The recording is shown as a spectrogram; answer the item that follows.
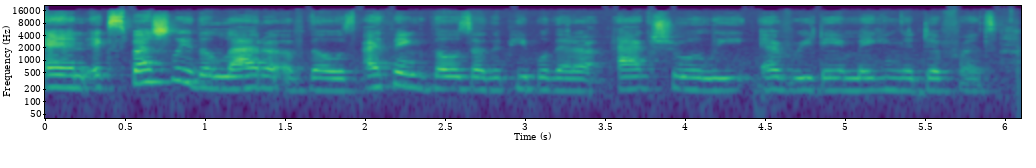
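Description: A woman with an American accent and medium pitch speaks at a fairly quick pace with fairly even intonation, with noticeable background noise. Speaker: community activist. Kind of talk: roundtable discussion.

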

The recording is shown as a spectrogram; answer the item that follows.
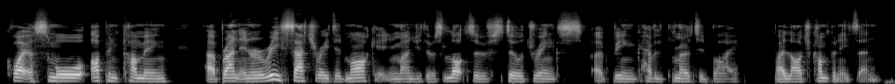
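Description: The speaker has a British accent and talks at a moderate pace. The recording is very clean, with a silent background. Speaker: podcast host. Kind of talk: interview.

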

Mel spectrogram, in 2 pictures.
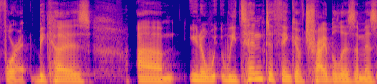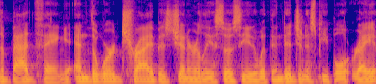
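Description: A man talks at a fairly quick pace and medium pitch with lively intonation, an ordinary speaking voice in a very clean recording with a silent background. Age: 30s. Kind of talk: casual interview.

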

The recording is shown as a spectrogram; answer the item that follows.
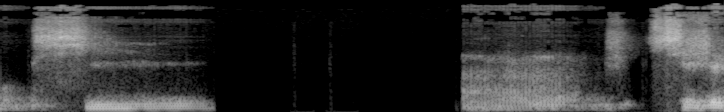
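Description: Soft-spoken with vocal fry, a man talks at a very deep, low pitch with ordinary pitch variation. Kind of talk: interview. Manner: halting. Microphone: too quiet at first.

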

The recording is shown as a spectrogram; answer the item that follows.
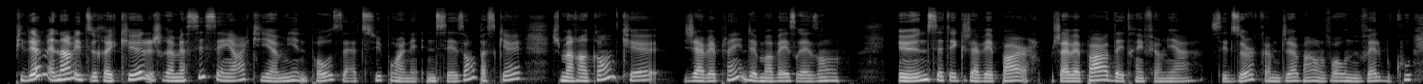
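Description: A woman with a Quebec accent speaks at a fairly low pitch. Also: ordinary pitch variation, moderate pace. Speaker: podcast co-host, former nurse. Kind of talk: casual chat.

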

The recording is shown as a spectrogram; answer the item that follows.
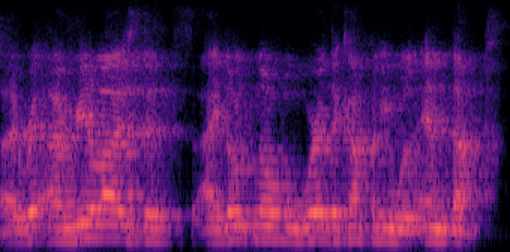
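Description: A man with an Israeli accent and a fairly high pitch speaks at a fairly slow pace, with audible room echo around him. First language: Hebrew. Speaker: software company founder and CEO. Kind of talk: interview. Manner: halting, many filler uhs.

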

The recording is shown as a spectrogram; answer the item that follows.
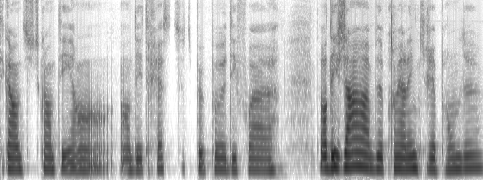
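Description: A woman speaks at a medium pitch in a monotone, flat delivery. The recording is very clean with a silent background and a dry, close sound with no echo. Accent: Quebec. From Quebec, Montreal. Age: 20s. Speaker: youth participant, community organization founder. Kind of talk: round-table discussion. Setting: conference room with audience of youths.

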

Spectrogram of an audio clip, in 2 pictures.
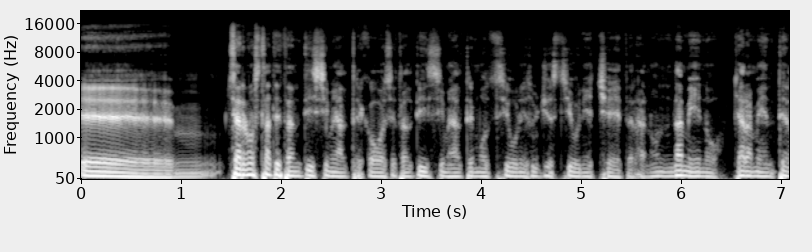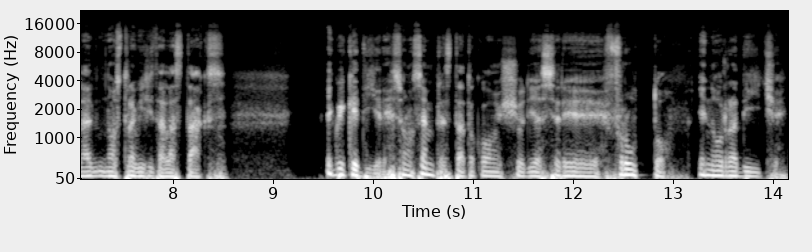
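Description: The voice is somewhat breathy, captured on a very clean recording with a silent background. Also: man, fairly low pitch for a man, ordinary pitch variation, moderate pace. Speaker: blues guitarist. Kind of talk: recorded testimony.

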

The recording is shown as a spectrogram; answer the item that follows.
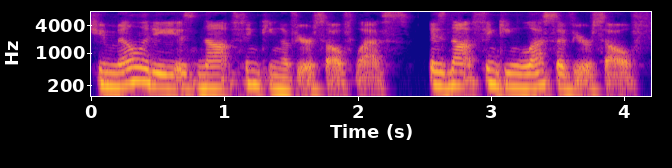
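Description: Somewhat breathy, a woman with an American accent talks with fairly even intonation. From New York. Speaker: podcast host, early childhood school leader. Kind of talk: solo podcast monologue.

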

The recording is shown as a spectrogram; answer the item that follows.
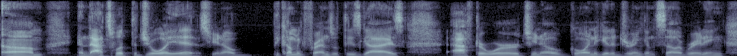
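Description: On a very clean recording with a silent background, a man with a Midwestern American accent speaks at a fairly low pitch in a monotone, flat intonation. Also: moderate pace. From US Midwest, Cincinnati, Ohio. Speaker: real estate agent. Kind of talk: interview.

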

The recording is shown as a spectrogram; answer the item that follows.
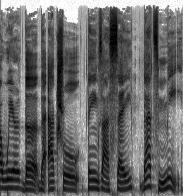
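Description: A woman speaks at a very deep, low pitch. The recording is very clean, with a silent background. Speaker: life and health coach. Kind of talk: interview.

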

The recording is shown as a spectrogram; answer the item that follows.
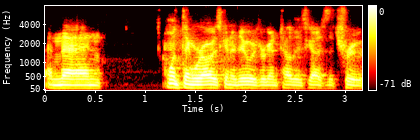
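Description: A man with an American accent, fairly low in pitch, with monotone, flat intonation. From Arizona. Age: 20s. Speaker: baseball manager. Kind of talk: interview.

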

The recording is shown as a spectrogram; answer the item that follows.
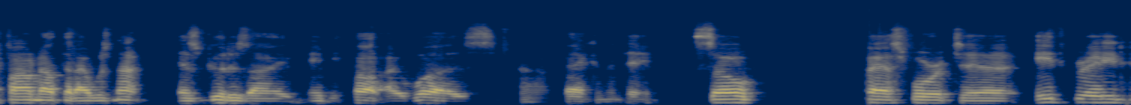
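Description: A plain, everyday voice from a man with an American accent, medium in pitch, fairly slow, with fairly even intonation and big swings in loudness. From Michigan. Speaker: athletic trainer. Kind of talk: interview conversation.

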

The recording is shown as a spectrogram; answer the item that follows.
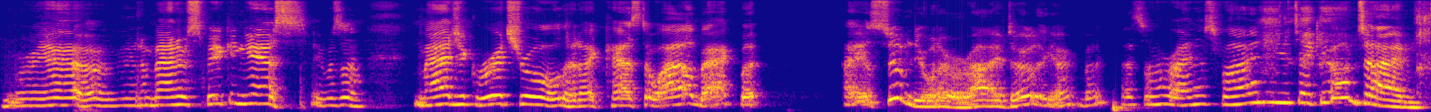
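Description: In a put-on character voice, a man speaks at a fairly slow pace with a high pitch. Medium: actual play. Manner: folksy, rambling, grandfatherly.

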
